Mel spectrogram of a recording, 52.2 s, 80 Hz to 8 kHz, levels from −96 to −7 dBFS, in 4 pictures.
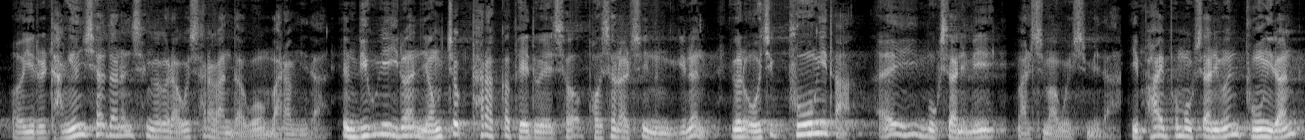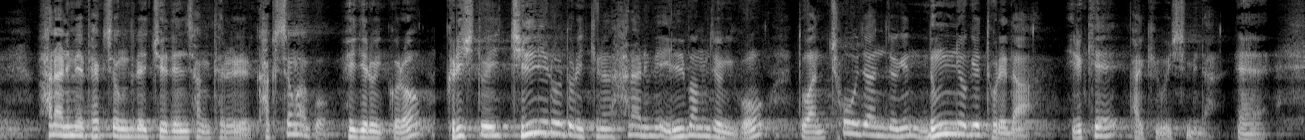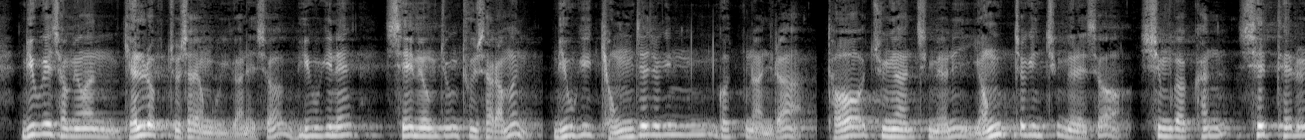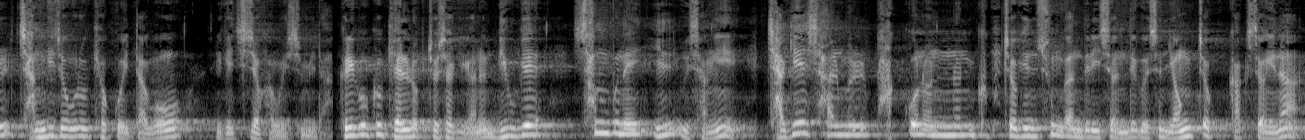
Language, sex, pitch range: Korean, male, 145-190 Hz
